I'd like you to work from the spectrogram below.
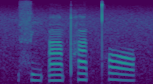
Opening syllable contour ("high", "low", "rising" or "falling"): low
